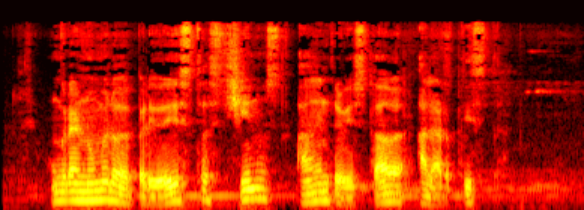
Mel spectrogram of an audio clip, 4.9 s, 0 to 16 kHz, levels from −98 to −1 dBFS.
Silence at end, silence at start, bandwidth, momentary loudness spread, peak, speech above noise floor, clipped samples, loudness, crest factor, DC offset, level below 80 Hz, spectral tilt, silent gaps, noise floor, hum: 0.4 s; 0.45 s; 11.5 kHz; 9 LU; -6 dBFS; 26 dB; under 0.1%; -25 LUFS; 20 dB; under 0.1%; -56 dBFS; -4 dB/octave; none; -51 dBFS; none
